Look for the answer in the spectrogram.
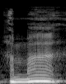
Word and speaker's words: amma: Apabila beberapa perempuan bertanya kepada perempuan yang lain, ama a itu pronunciasinya ama ya, diadopsi oleh Indonesia jadi ma ya. Memang gitu bahasa palinya ama, gitu. Ya. A M M A tapi bukan E M A K. Tapi cara membacanya juga gitu ama, gitu.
